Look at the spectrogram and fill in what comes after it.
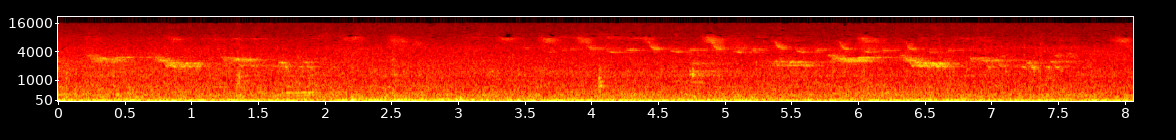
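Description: Birds singing: two spells of short whistled phrases that step down in pitch, with thinner high chirps between them, over a steady low rumble.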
